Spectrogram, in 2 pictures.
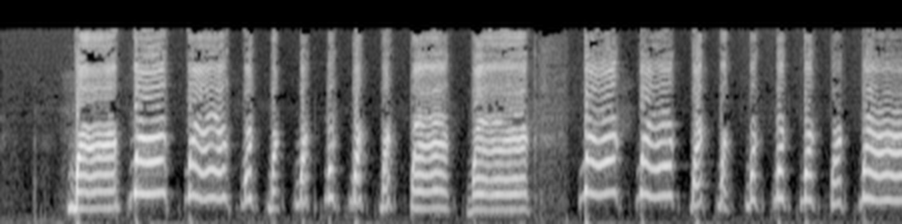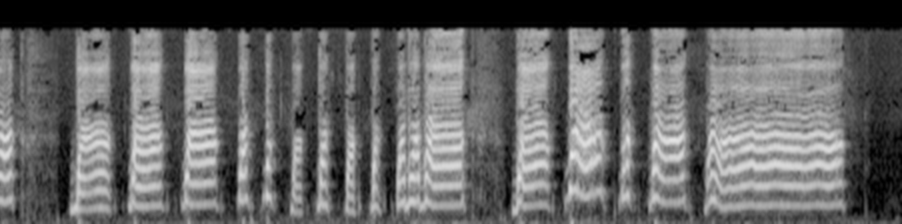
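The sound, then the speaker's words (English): A caller from Santa Clarita on the Kevin and Bean radio show clucks out a song's melody like a chicken, a steady stream of short, punchy clucks in rhythmic bursts with brief pauses, loud, ending on a longer held cluck. “Clucking the hits is what's going on.”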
